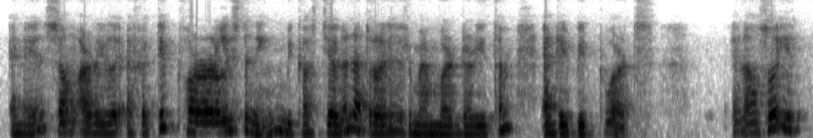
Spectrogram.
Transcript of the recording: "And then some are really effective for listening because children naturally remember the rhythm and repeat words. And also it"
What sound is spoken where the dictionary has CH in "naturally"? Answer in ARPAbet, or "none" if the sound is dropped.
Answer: none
